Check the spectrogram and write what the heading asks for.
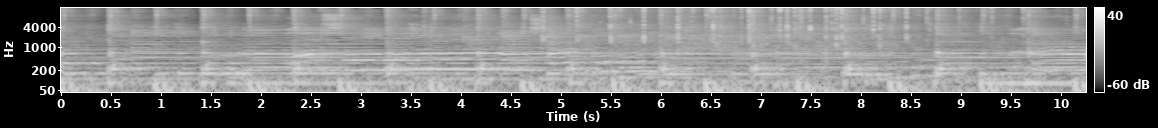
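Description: Live acoustic band: two acoustic guitars strummed in a steady rhythm under a sustained lead melody.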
